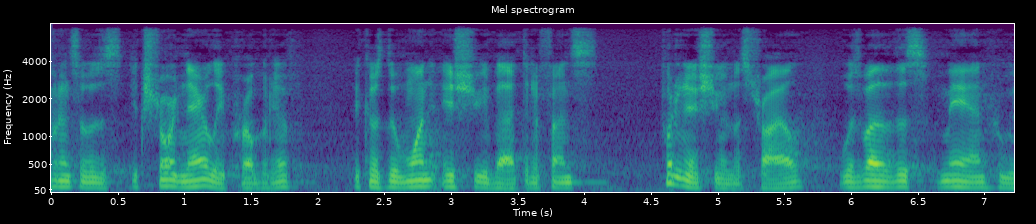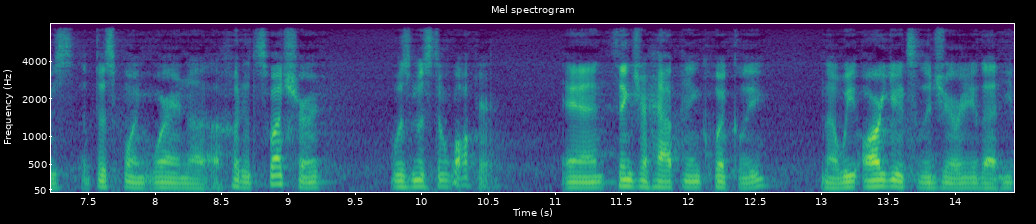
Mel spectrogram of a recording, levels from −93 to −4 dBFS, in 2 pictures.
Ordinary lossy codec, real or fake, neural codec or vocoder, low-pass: Opus, 64 kbps; fake; autoencoder, 48 kHz, 32 numbers a frame, DAC-VAE, trained on Japanese speech; 7.2 kHz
